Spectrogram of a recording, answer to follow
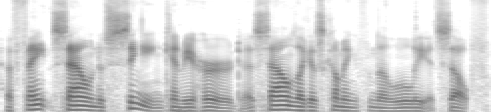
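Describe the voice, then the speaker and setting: A man's voice: lowish voice, moderate pace, pushed and bright, smooth, no echo. A man narrating a tabletop role-playing game as the game master, describing scenes and prompting players.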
